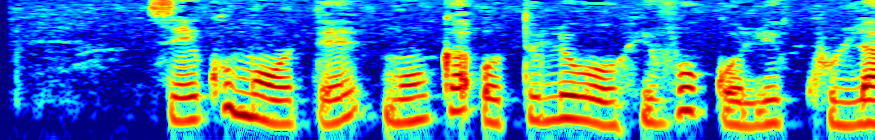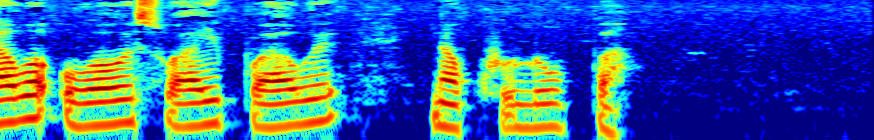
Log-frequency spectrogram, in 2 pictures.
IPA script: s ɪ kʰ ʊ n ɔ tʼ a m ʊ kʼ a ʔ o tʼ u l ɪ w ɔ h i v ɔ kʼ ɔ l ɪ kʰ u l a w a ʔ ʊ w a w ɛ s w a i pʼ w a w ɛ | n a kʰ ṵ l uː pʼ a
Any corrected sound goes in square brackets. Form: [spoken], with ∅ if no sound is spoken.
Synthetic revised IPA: s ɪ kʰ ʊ [m] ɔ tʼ [ɛ] m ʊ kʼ a ʔ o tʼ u l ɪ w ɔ h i v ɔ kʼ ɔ l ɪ kʰ u l a w a ʔ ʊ w a w ɛ s w a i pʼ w a w ɛ | n a kʰ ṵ l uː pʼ a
